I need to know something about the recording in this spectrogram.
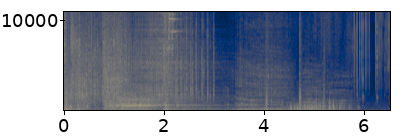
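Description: Dramatic film sound effects: a loud rush of noise with scattered sharp impacts, heaviest over the first two seconds and easing off, with a single sharp crack nearly five seconds in.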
